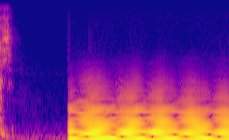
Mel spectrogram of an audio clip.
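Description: Sousaphone played loudly at close range: after a short silence, one long, low note starts about two-thirds of a second in and is held steady.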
